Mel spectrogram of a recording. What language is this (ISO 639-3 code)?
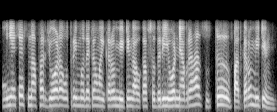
kas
